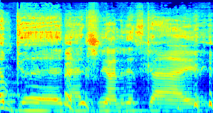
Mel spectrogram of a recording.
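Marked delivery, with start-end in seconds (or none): none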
